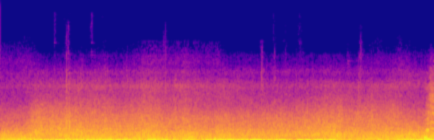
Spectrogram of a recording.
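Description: Sea waves wash against a cliff coast at Santa Pola, Spain, as a steady, loud surf roar mixed with gusty wind buffeting the microphone, with no talking.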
